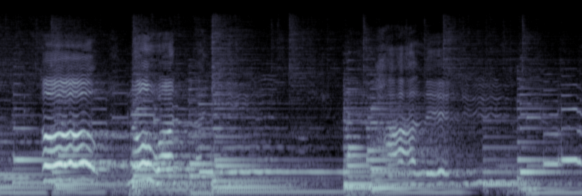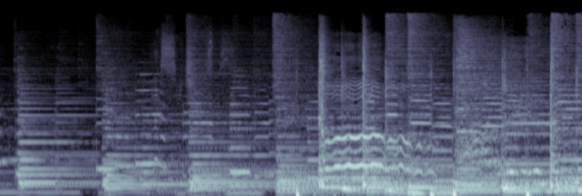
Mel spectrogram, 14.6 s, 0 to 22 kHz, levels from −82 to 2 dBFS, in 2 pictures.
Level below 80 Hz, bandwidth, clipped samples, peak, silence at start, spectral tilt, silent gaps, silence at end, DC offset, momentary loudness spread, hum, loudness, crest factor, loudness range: -26 dBFS; 17 kHz; under 0.1%; 0 dBFS; 0 s; -6 dB/octave; none; 0 s; under 0.1%; 16 LU; none; -18 LUFS; 16 dB; 11 LU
